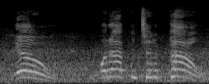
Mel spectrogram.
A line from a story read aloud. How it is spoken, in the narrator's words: an angered attendee yelled over the questioning remarks of his fellow patrons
